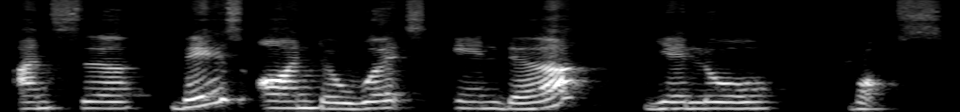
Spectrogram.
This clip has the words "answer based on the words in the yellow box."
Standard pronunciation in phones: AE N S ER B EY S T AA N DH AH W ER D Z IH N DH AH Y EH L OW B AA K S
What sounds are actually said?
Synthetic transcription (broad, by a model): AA N S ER B EY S AA N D AH W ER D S IH N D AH Y EH L OW B AA K S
